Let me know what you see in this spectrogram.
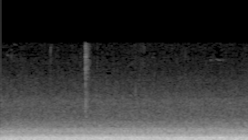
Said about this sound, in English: The ambient sound is the rumble of the aeroplane. To be exact, we are now over the Labrador Sea.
